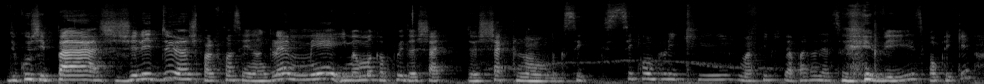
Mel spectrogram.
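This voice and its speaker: A young woman, chatting casually to camera and repeating herself with many fillers. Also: on the low side. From Saint Lucia. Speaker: vlogger.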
